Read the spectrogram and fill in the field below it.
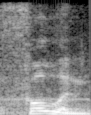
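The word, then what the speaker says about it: Voulund: One in particular from a company called Fullen Gear, spelled with a V. It's V-O-U-L-U-N-D, Gearworks, and they did a good job.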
